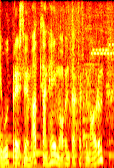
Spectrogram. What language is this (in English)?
Icelandic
